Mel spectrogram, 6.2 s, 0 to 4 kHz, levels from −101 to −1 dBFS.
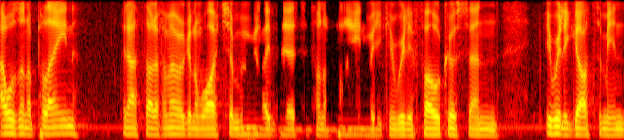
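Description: From 2.39 to 3.8 s the speech level dips, falling by around 20 dB at its deepest, with roughly a second of that window affected in total. The pattern fits speech suppressed in double talk. Far-end audio was likely playing on the loudspeaker while this talker spoke, and the echo canceller, unable to tell the local talker from the loudspeaker echo, attenuated both.

Within that stretch, from 2.98 to 3.13 s, a second voice is audible at around 25 dB below the main speech. This is the other side's voice leaking through. The far-end signal was likely played on this device's loudspeaker and picked up again by the microphone, and the echo canceller did not remove all of it, so a short scrap of residual echo remains. Like the rest of the clip, it is band-limited to 4 kHz by the G.711 call path.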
